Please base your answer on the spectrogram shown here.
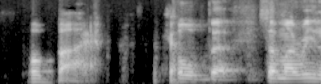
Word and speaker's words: Thobbe: Well, in Swedish that would be Thobbe. Thobbe.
